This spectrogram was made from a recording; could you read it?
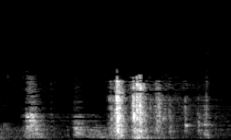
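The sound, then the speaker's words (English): Two or three knocks rap on a wooden door, spaced unevenly and fairly soft, with no voices. “oh, with the door. Stay there. I'll go see who it is.”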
